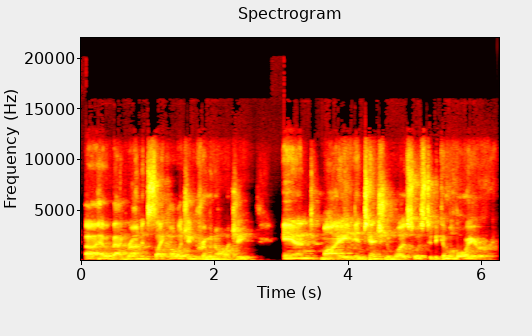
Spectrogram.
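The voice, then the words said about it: American English accent. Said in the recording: “As you can probably hear from my accent, I'm originally from North America, from the U.S.”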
